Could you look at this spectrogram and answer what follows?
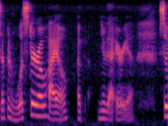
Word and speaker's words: Wooster: of Columbus up in Wooster Ohio it's not pronounced Wooster's it's W oo s ter all the people up there call it Worcester so it's up in Wooster Ohio up near that area so we went up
